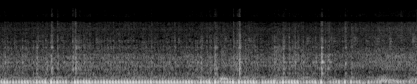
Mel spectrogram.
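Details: Seat Ibiza 6L engine at idle: steady rumble with sharp ticks about two or three per second on top; abnormal noise, source unclear.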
